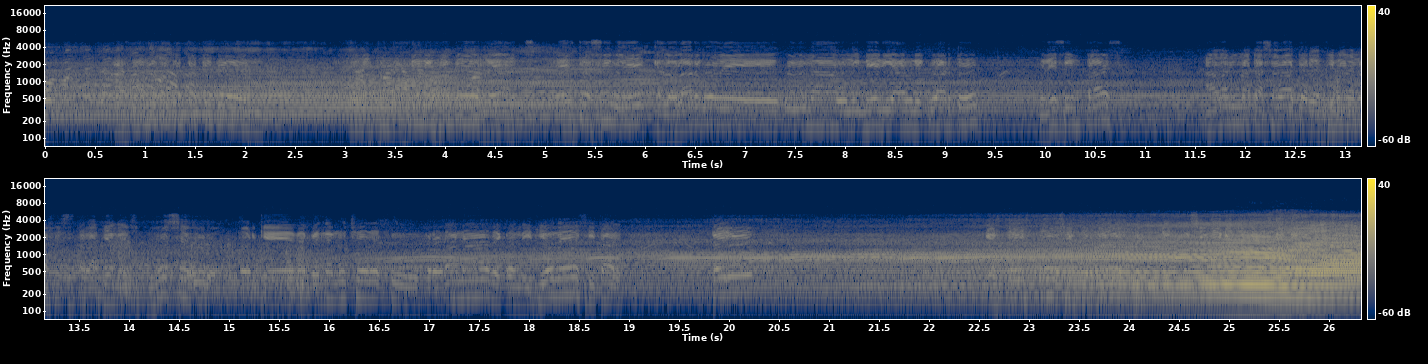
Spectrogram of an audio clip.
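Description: Small engines of several radio-controlled model aircraft droning in flight, their pitches wavering as the planes turn and pass. One grows louder over the last few seconds as it comes in low.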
